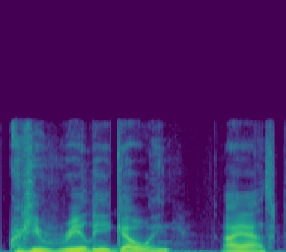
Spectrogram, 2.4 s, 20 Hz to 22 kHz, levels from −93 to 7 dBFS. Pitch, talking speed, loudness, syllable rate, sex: 135 Hz, 150 wpm, -16 LUFS, 5.0 syllables/s, male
